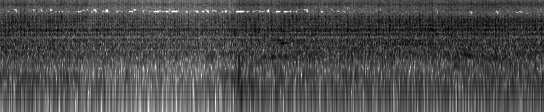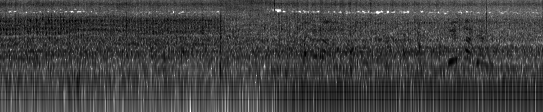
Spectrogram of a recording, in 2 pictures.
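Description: A tractor engine chugs steadily, growing louder as it comes close.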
